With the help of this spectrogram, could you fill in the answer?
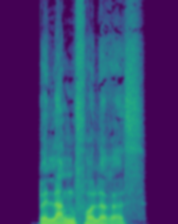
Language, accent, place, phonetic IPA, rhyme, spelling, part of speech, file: German, Germany, Berlin, [bəˈlaŋfɔləʁəs], -aŋfɔləʁəs, belangvolleres, adjective, De-belangvolleres.ogg
- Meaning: strong/mixed nominative/accusative neuter singular comparative degree of belangvoll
